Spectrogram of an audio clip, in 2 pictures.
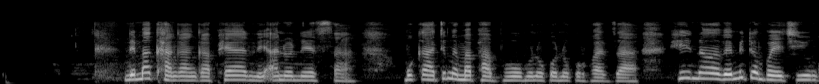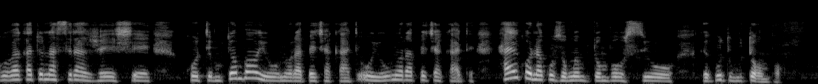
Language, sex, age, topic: Ndau, male, 36-49, health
